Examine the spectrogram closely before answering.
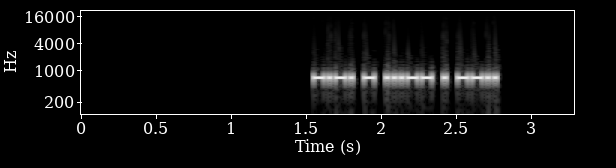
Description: Morse code, heard as a keyed tone, about 51 wpm, 700 Hz. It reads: CT3EZ
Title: DXCC-100 Call Signs - 5 Characters - Repeated 3x - 50wpm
